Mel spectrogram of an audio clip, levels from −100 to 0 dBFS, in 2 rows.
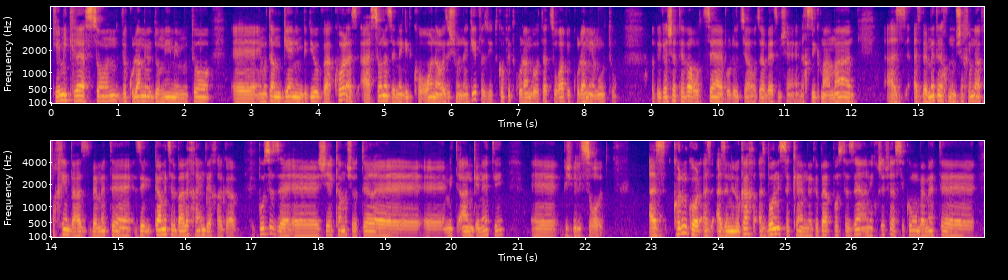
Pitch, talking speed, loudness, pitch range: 120 Hz, 175 wpm, -25 LUFS, 110-135 Hz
